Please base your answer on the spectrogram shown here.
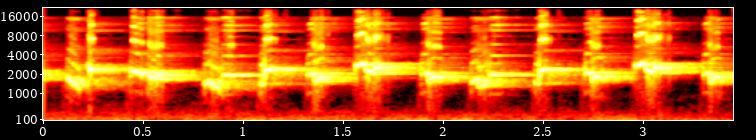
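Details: Yellow-vented bulbul fighting song, used to make other bulbuls answer: a lively series of bubbly two-part notes, each sliding down, about three per second.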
